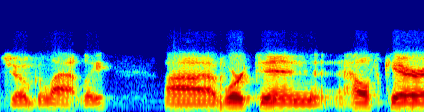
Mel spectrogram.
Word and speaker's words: Gellatly: about mentoring yeah well first off excellent job pronouncing the last name and as you said Joe gladly I've worked in health care and health IT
